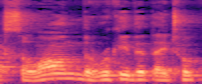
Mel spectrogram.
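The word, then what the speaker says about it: Salaün: end I also like Salon the rookie that they took with the number six pick who could also be pronounced Saloon being an unknown French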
